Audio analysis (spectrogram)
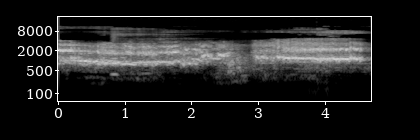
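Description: Car tires skidding as the car reverses, a loud, continuous squealing screech that holds for several seconds, dips briefly midway, then resumes before cutting off.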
